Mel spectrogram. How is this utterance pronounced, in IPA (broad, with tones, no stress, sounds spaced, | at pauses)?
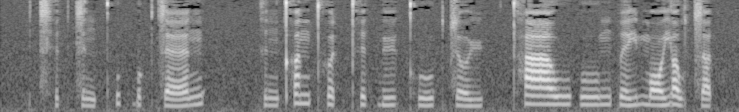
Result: t͡sʰ ɪ˨ k̚ t͡s ɪ˨˩ ŋ kʷʰ ɐ˥ p̚ w ʊ˨ k̚ t͡s ɛː˨˥ ŋ | k ɪ˨ ŋ t̪ʰ ɐ˥ n t̪ʰ ɵ˧ t̚ t̪ʰ ɪ˧ k̚ yː˨˧ kʰ uː˨˥ k̚ t͡s ɵ˧ ɥ | t̪ʰ aː˥ w | uː˨˧ ŋ p e˨˥ j m ɔː˨˥ j ɐ˨˩ w t͡s ɐ˨˥ t̚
